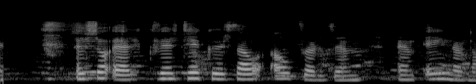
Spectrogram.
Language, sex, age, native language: Icelandic, female, 50-59, Icelandic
